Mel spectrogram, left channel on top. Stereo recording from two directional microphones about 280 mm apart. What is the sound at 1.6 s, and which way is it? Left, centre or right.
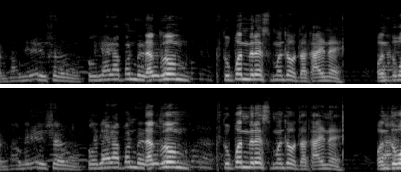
Speech, centre.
